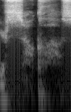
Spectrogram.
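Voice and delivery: soft, breathy, hushed close whisper. Acting out a student council president in an ear: imitating someone whispering. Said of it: "just whispering in his ear".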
